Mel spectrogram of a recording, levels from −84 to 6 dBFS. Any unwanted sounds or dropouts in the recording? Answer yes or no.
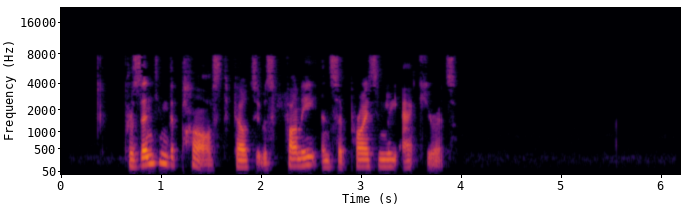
no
